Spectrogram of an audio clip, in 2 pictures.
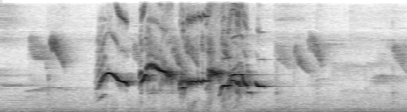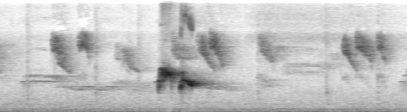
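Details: Kept white-rumped shamas in a heated singing contest of many voices: a loud, rich, warbling burst of slurred whistles lasts over a second, then a second shorter outburst follows, with fainter high chirps repeating throughout.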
